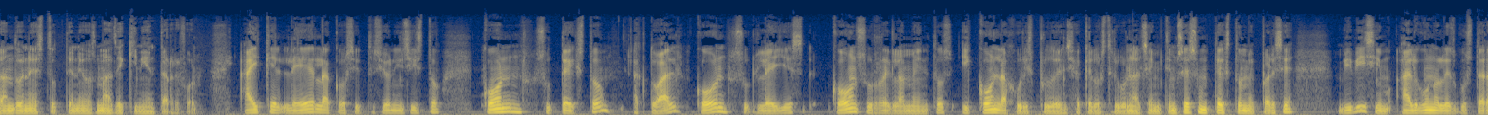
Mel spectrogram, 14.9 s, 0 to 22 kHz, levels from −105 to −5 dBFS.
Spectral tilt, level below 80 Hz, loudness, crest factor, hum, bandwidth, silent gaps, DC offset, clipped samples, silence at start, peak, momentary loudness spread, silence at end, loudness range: -7 dB/octave; -40 dBFS; -22 LUFS; 20 dB; none; 12 kHz; none; under 0.1%; under 0.1%; 0 s; -2 dBFS; 11 LU; 0 s; 2 LU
